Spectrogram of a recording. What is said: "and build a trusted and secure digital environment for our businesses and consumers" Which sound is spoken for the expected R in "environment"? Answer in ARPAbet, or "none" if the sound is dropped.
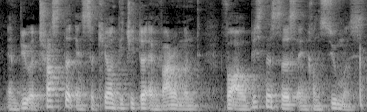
R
